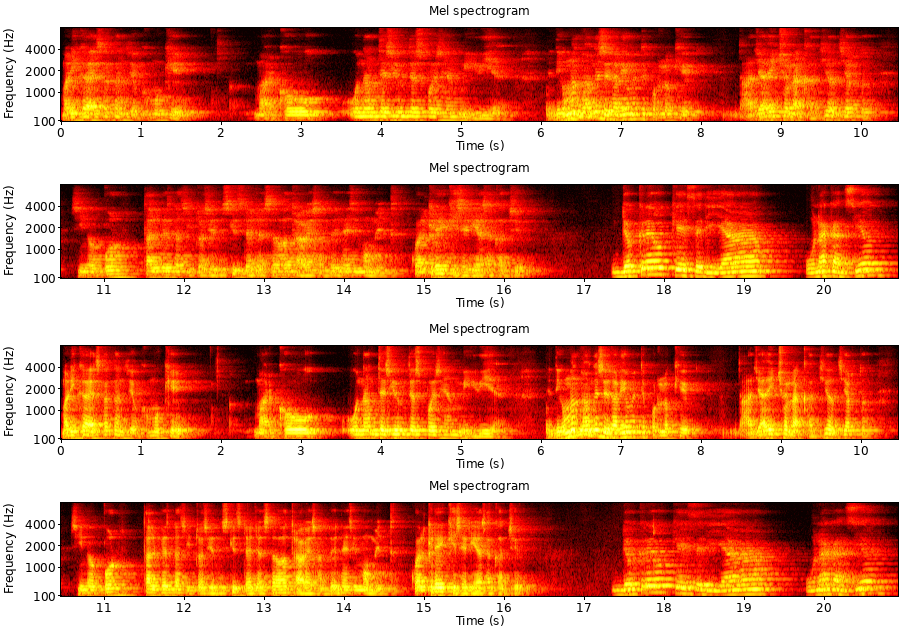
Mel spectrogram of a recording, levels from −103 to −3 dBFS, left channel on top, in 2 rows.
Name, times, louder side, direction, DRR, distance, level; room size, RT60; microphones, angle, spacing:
voice 1, 0.0-1.5 2.4-3.2 3.6-5.5 5.8-7.9 8.4-10.1 10.6-14.5 14.8-16.2, right 4 dB, 75° right, 5 dB, 0.4 m, -27 dB
voice 2, 17.3-19.3 19.8-20.7, left 3 dB, 90° left, 4 dB, 0.4 m, -26 dB
3.4 x 2.3 x 2.4 m, 0.98 s
head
